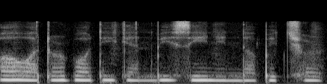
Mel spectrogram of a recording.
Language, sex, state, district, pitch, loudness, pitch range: English, female, Assam, Kamrup Metropolitan, 195 Hz, -17 LUFS, 185-195 Hz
